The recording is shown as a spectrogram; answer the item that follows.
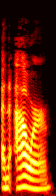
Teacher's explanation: we say an hour because the H is silent, making the word start with a vowel sound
